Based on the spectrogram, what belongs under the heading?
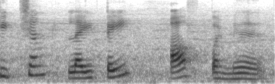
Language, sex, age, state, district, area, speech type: Tamil, female, 18-30, Tamil Nadu, Ariyalur, rural, read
